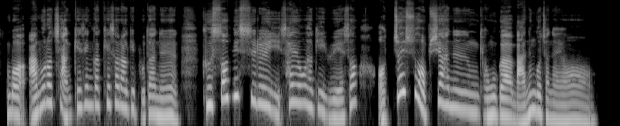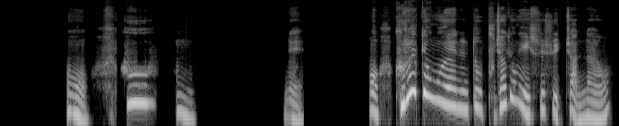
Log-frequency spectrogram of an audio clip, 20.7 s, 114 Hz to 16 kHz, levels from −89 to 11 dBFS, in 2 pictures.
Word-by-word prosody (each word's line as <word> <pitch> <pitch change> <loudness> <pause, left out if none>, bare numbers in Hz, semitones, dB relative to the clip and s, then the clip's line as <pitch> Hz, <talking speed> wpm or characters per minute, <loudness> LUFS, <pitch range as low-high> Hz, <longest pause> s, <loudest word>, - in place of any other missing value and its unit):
뭐 185 -2 +3
아무렇지 270 +11 +3
않게 175 +8 0
생각해서라기보다는 225 - -2 0.4
그 260 +1 +3
서비스를 325 -3 +1
이 205 -6 -3
사용하기 250 - -2
위해서 160 - -1 0.3
어쩔 415 +4 +3
수 410 -5 +1
없이 220 - +2
하는 225 -7 -1
경우가 170 -2 +2
많은 135 +10 +2
거잖아요. 135 - -3 1.5
어. 175 -10 -2 0.6
그 275 - -1 0.8
음. 165 -7 -6 1.4
네. 140 -6 -8 1.1
어. 205 -3 0 0.3
그럴 390 - +7
경우에는 275 - +3
또 235 -4 -2
부작용이 260 - -1
있을 185 +4 -6
수 200 - -8
있지 165 +5 -7
않나요? 150 - -3
205 Hz, 200 characters per minute, -20 LUFS, 165-265 Hz, 1.5 s, 그럴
